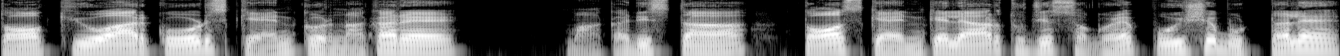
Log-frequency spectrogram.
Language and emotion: Goan Konkani, fearful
